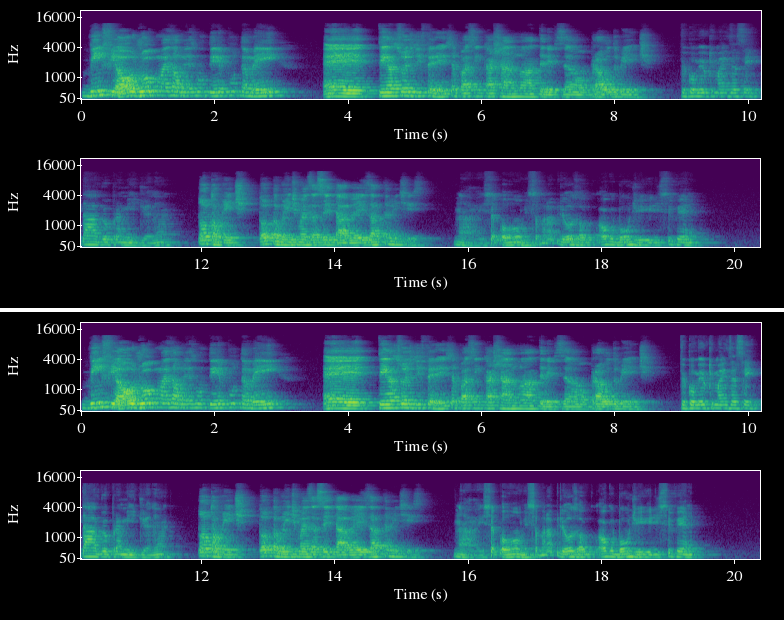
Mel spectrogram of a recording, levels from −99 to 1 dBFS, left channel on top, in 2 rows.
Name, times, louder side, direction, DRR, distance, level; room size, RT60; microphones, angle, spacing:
voice 1, 0.0-2.9 3.6-4.2 4.5-8.5 12.0-12.6 12.9-15.2, equal, 5° right, -9 dB, 1.0 m, -23 dB
voice 2, 9.0-11.5 15.8-19.4, right 3 dB, 60° right, 10 dB, 0.4 m, -28 dB
4.9 x 2.2 x 4.1 m, 0.74 s
head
